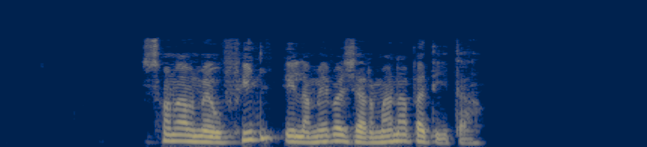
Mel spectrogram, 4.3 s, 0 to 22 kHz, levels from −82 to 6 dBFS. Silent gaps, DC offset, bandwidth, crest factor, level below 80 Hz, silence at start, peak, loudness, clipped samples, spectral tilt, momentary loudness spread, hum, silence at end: none; under 0.1%; 7.8 kHz; 18 dB; -66 dBFS; 0.95 s; -10 dBFS; -26 LUFS; under 0.1%; -7 dB/octave; 12 LU; none; 1.1 s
